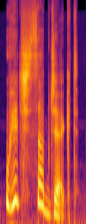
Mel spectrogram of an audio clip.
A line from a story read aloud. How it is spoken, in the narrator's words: Moiraine asked, half laughing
